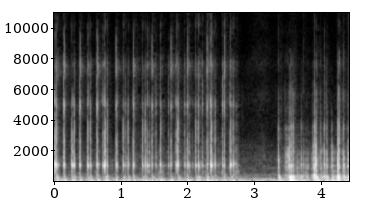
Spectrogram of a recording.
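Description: Long nails tap rapidly on the headband and earcups of purple plastic over-ear headphones placed over a pair of microphone ears, making about two dozen quick, hollow clicks with a faint tone near 1 kHz. The tapping runs steadily for nearly three seconds, stops briefly, then resumes with slightly heavier, duller knocks.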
